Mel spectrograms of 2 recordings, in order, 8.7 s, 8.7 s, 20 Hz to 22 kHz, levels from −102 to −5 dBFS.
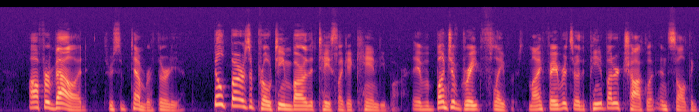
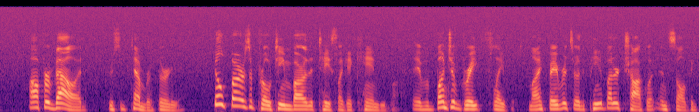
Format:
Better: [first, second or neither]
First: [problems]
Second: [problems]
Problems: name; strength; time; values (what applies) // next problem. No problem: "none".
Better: first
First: hiss; faint; throughout; 30 dB below the speech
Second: hiss; loud; throughout; 9 dB below the speech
